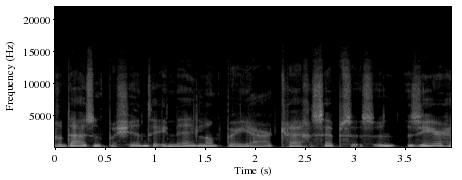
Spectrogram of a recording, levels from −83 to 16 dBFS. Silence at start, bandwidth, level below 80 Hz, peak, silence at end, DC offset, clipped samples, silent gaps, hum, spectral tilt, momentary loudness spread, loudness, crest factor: 0 s; 15.5 kHz; -60 dBFS; -20 dBFS; 0 s; under 0.1%; under 0.1%; none; none; -4.5 dB/octave; 5 LU; -35 LUFS; 14 dB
